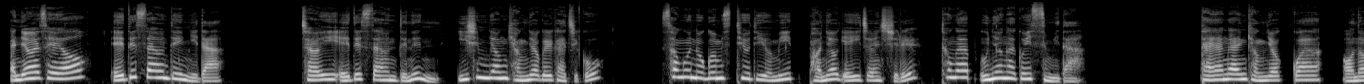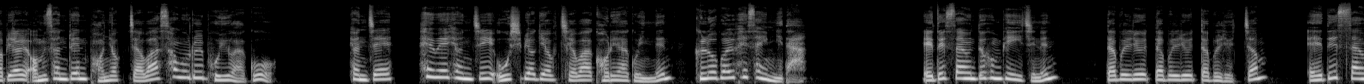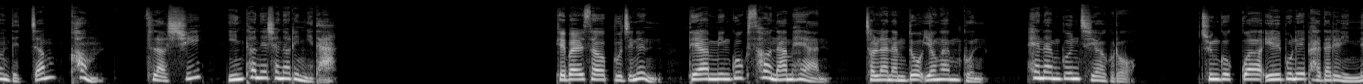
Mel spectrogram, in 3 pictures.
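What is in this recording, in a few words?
Korean, female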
